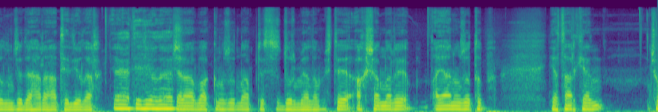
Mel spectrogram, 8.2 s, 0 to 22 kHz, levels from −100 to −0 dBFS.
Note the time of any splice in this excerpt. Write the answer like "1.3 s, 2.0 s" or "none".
none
